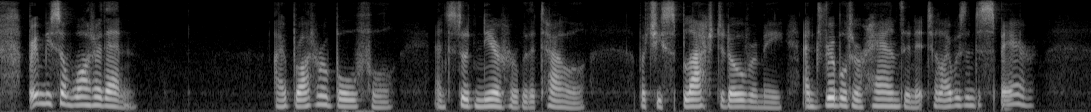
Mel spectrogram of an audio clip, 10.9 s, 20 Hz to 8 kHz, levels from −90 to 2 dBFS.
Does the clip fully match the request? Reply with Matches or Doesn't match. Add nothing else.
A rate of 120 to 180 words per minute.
Doesn't match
